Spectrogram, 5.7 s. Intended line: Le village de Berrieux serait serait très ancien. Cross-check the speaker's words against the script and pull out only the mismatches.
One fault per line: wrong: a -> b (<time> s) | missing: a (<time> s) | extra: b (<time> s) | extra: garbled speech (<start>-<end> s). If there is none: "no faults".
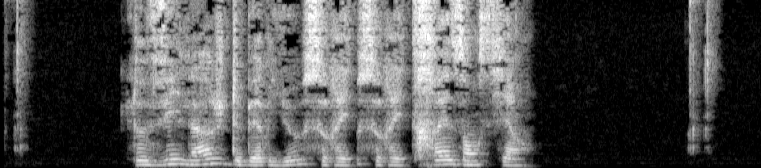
no faults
